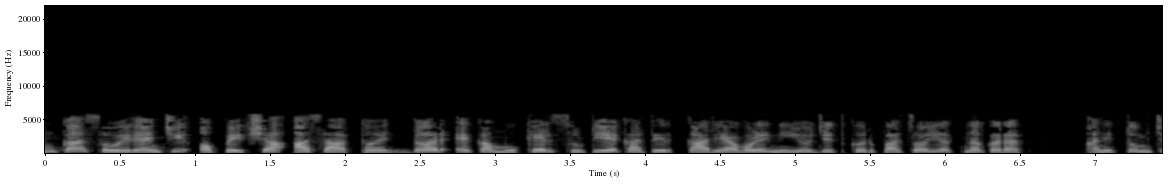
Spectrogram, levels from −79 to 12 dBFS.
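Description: Throughout, the speech sounds dull and watery, with nothing above 5.8 kHz; the likely cause is MP3 compression, fitting a bitrate near 24 kbps.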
